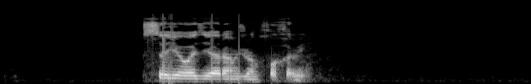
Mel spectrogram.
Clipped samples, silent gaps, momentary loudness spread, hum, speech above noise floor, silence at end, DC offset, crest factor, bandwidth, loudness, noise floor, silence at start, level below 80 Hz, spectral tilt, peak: under 0.1%; none; 12 LU; none; 58 dB; 2.2 s; under 0.1%; 18 dB; 11 kHz; -14 LUFS; -72 dBFS; 1.45 s; -54 dBFS; -3.5 dB/octave; 0 dBFS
